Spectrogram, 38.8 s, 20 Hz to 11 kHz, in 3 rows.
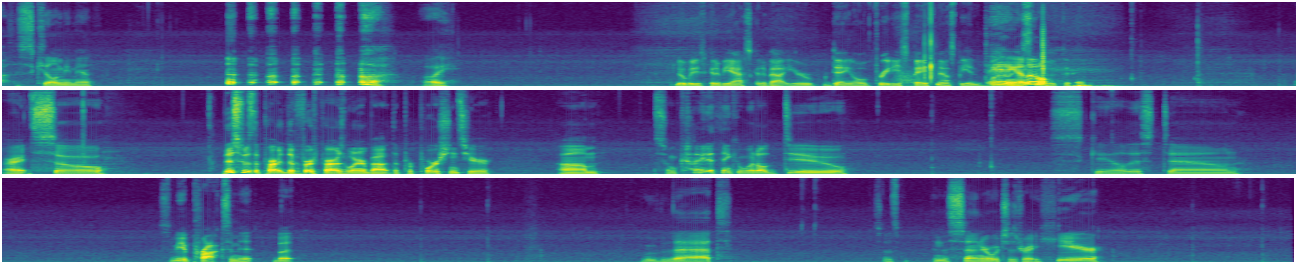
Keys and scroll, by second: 12.1 super+s, 23.7 s, 32.1 m, 38.0 space.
